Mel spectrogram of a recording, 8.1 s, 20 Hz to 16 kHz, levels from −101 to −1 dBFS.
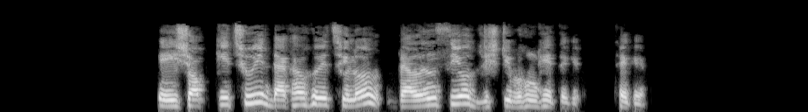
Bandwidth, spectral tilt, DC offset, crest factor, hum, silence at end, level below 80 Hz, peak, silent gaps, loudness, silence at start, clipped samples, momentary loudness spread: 8 kHz; -4 dB/octave; under 0.1%; 16 dB; none; 1.65 s; -64 dBFS; -4 dBFS; 2.10-2.16 s, 5.87-6.15 s; -17 LUFS; 1.6 s; under 0.1%; 7 LU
